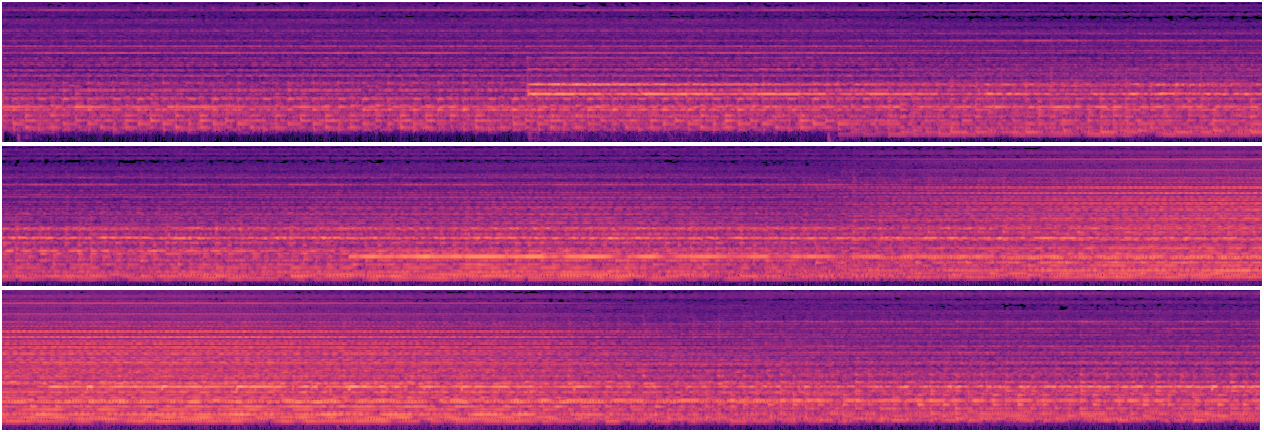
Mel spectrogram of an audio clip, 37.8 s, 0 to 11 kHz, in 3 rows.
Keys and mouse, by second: 0.0 Tab, 1.0 ctrl+a, 1.6-4.1 typing, 6.4-9.4 typing, 10.7 shift+click, 11.4-12.1 typing, 14.0-14.4 typing, 15.3-16.0 drag, 16.2 click, 17.2-18.7 typing, 19.5 shift+click, 22.8 shift+click, 23.4-24.2 shift+drag, 24.0-24.8 typing, 25.9 click, 26.6-27.0 typing, 28.3-29.9 drag, 30.2-31.3 shift+drag, 31.6 typing, 33.0-35.4 drag.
